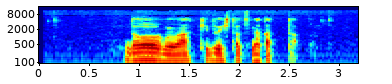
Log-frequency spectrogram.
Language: Japanese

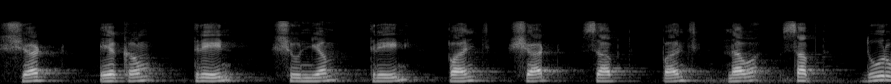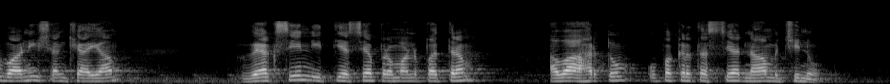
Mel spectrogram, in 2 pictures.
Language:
Sanskrit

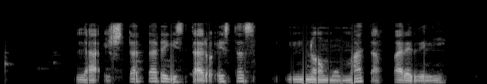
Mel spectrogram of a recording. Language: Esperanto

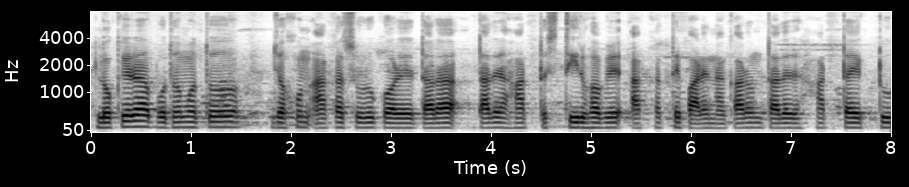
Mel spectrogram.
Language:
Bangla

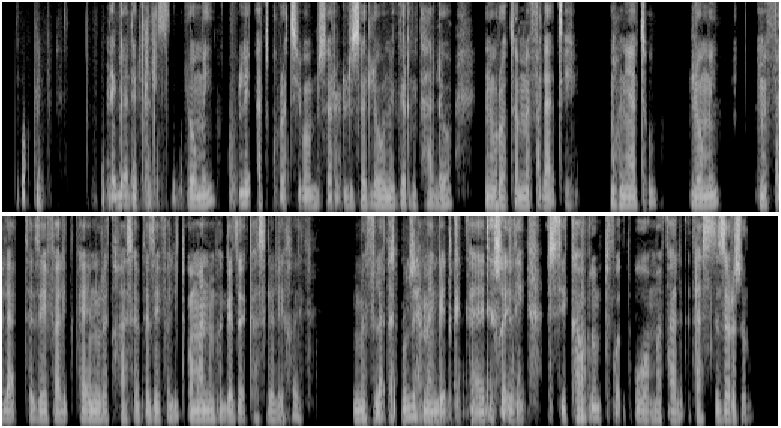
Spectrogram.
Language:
Tigrinya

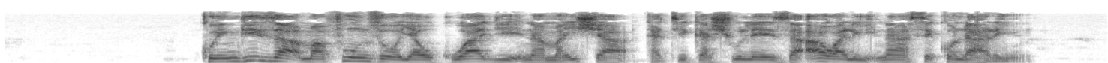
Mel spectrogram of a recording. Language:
Swahili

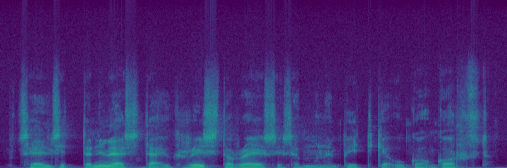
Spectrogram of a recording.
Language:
Finnish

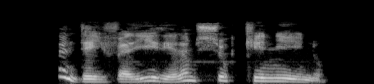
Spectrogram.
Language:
Kabyle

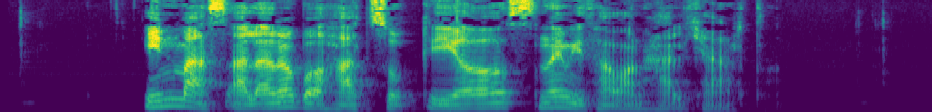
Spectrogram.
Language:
Persian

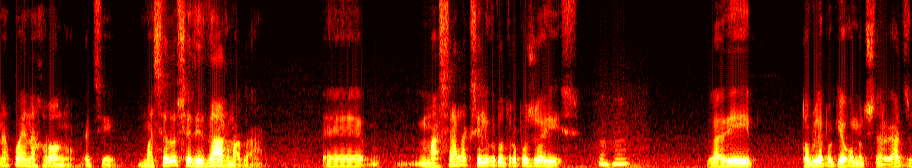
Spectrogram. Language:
Greek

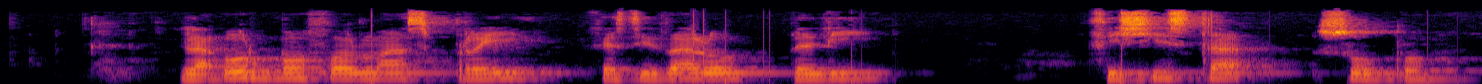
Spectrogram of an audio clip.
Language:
Esperanto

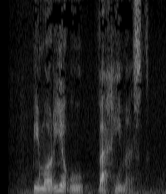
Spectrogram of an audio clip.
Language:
Persian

